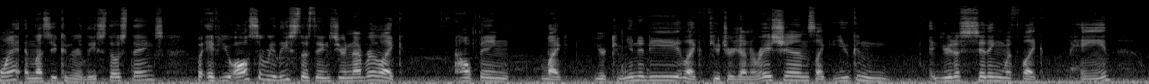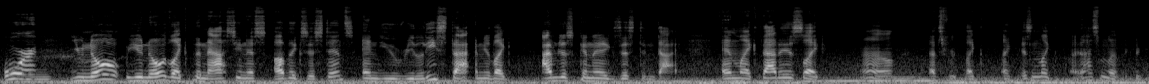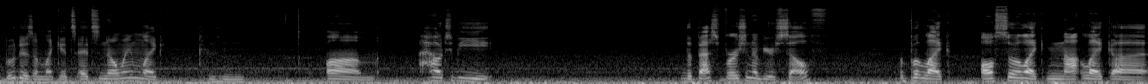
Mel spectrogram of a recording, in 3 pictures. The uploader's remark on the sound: we sit in a parking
